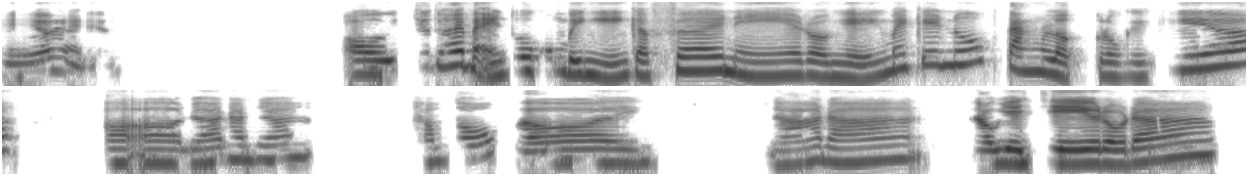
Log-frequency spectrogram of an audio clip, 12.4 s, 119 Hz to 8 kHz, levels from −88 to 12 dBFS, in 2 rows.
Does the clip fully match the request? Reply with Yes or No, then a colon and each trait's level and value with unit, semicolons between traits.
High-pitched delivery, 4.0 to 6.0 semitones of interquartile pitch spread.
Yes: high, 220 Hz; average, 4.4 semitones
